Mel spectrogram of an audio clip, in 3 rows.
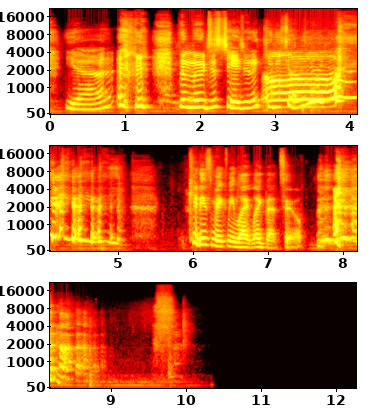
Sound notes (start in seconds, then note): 3.6 both laughing; 7.7 both chuckling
